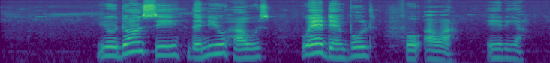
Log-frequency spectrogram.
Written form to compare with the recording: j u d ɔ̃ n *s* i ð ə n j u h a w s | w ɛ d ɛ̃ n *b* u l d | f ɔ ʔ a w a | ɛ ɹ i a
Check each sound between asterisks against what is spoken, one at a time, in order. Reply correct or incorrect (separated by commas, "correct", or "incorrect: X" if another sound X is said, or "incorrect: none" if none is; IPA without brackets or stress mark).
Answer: correct, correct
